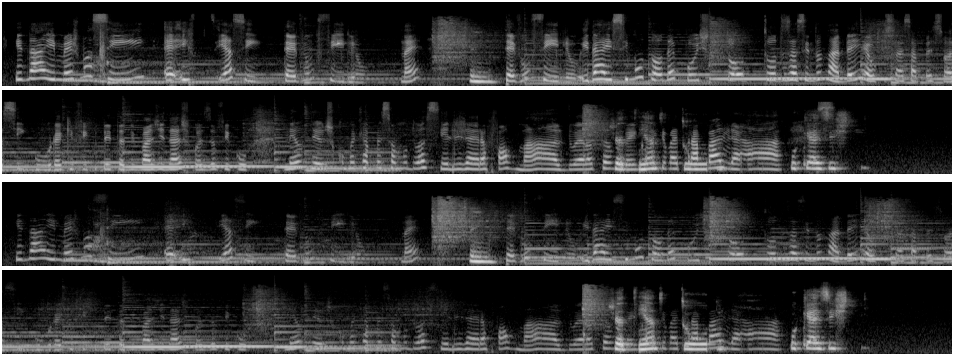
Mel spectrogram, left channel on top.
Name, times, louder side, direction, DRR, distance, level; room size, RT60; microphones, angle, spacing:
voice 1, 0.1-3.7 4.0-4.7 5.0-17.3, left 7 dB, 60° left, 0.4 m, -25 dB
sound 1, 0.6-4.6 5.2-13.5, right 1 dB, ahead, 0.8 m, -25 dB
sound 2, 0.9-3.5 4.3-5.3 7.0-7.5 8.6-10.5 11.9-12.6 13.1-14.0 15.3-15.7, right 6 dB, 35° right, 1.0 m, -37 dB
voice 2, 4.7-5.0 15.6-16.7 17.4-18.2, right 3 dB, 65° right, 0.8 m, -18 dB
7.5 x 5.9 x 6.7 m
head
